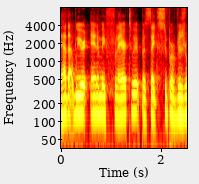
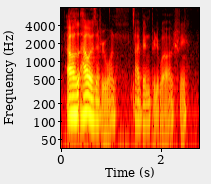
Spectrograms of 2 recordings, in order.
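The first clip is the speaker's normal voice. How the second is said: exhausted, worn-out sounding voice; 3 semitones lower, 6 dB quieter than usual. Greeting everyone after only three hours of sleep, exhausted. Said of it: "I sound exhausted because I am exhausted".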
